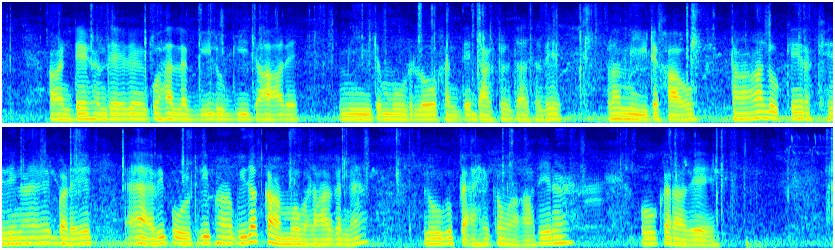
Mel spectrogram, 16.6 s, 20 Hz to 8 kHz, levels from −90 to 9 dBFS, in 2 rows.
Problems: constant background noise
